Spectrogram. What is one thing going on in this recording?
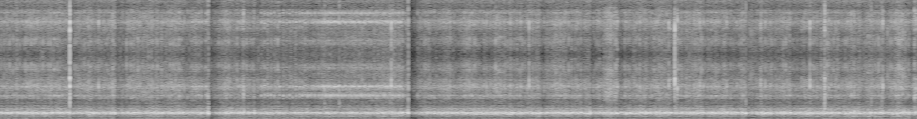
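A cyclocross bike rattles over bumps in a trail.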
